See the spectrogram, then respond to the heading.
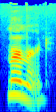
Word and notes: murmured: American English

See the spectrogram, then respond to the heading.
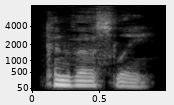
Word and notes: conversely: Australian English

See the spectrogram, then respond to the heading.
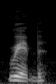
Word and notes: rib: American English

